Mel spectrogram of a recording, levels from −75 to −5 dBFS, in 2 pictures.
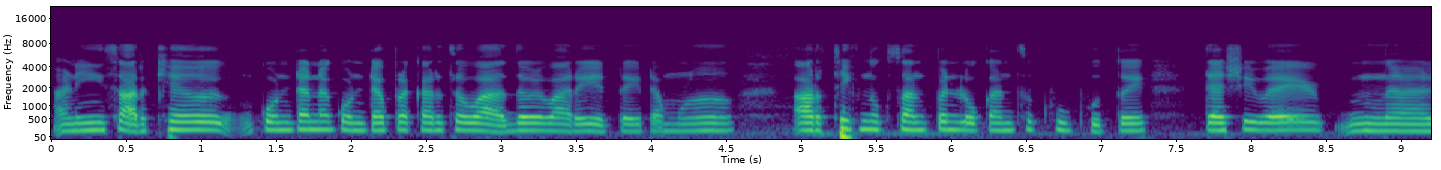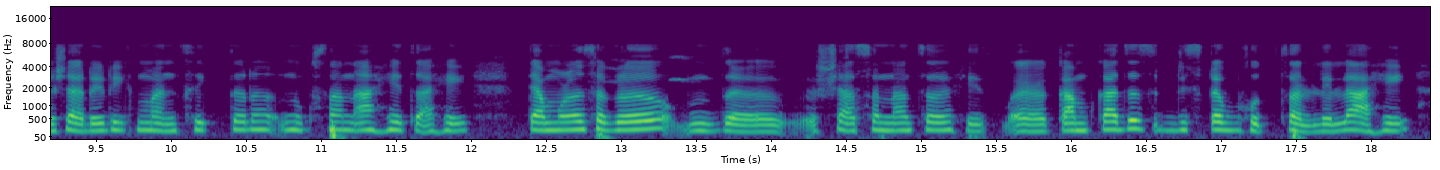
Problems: constant background noise, background conversations at intervals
